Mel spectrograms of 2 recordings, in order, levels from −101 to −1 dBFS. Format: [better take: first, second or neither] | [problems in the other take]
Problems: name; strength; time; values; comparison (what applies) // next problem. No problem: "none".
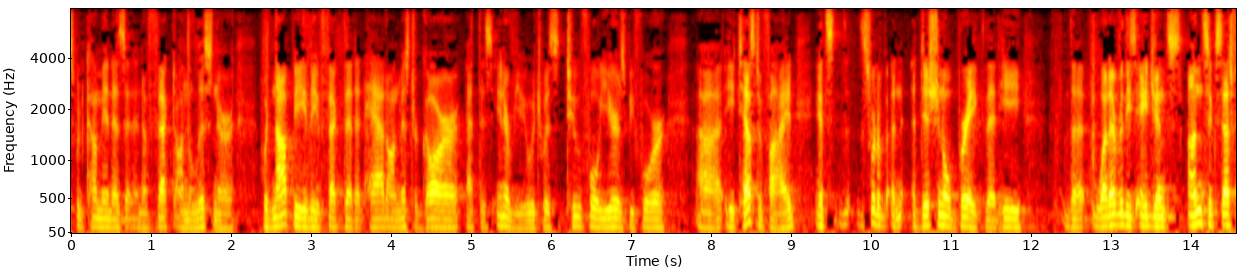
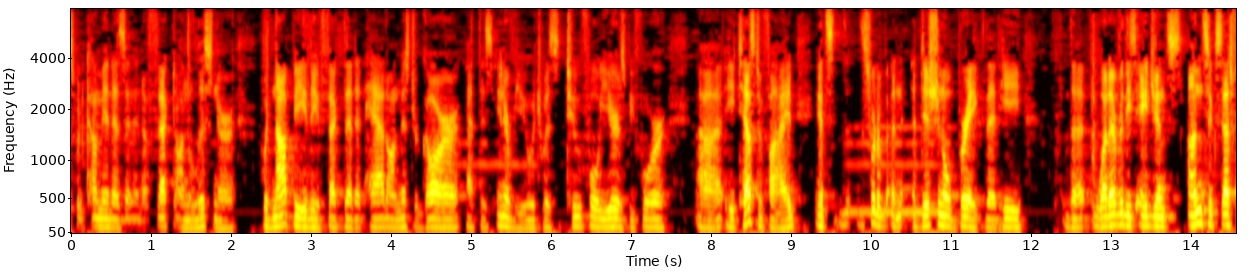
first | noise reduction (classical method Wiener filter)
